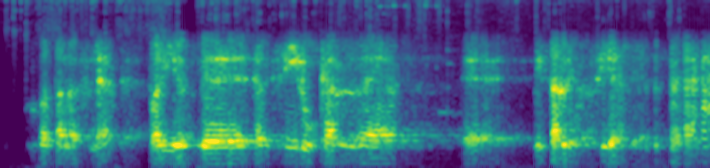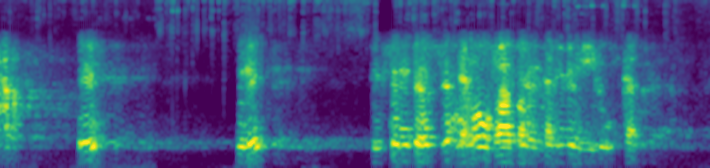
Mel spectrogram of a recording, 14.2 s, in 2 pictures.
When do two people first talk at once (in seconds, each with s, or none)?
11.7 s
